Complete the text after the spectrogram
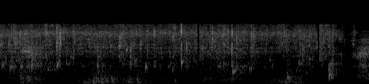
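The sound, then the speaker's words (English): Running water pours steadily while hands are rinsed under a kitchen tap during cooking, giving a constant, fairly faint hiss with small splashing flickers and no pauses. “Let me rinse my hands.”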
